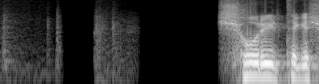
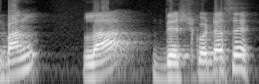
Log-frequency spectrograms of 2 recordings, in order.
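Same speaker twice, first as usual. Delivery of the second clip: Bangladesh counted out slowly beat by beat; slow counting; much slower than usual. Shown as a demonstration. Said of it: "Bangladesh উচ্চারণ করেন".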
